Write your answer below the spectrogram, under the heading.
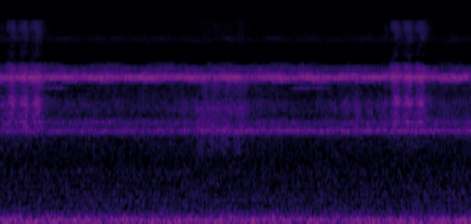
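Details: Night crickets in summer sustain a piercing, even trill with a softer lower tone beneath. Brief hissy flares come at the start and again near the end, over a faint low rumble.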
